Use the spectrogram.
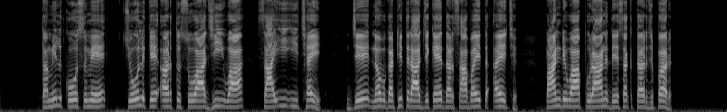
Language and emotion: Maithili, neutral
